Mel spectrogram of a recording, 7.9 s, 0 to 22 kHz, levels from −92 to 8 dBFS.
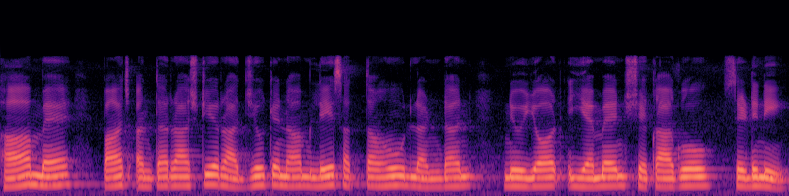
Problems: constant background noise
